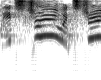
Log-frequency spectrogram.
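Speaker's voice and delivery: very high-pitched, squeaky agreement; imitated agreeing audience. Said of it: "you're clapping 'cause you're going".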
